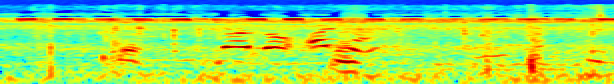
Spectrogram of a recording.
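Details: A chorus of numerous crickets forms an unbroken high-pitched drone, overlaid by several short, bending, lower-pitched calls in the middle.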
